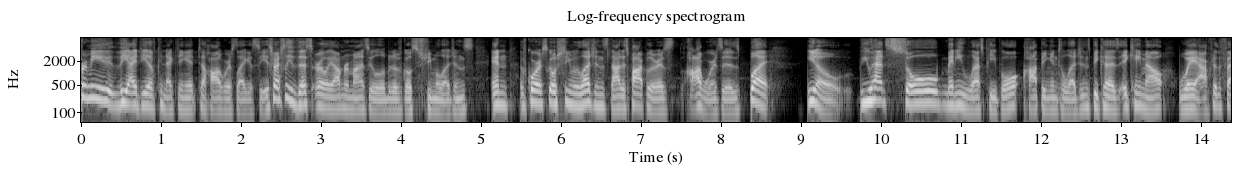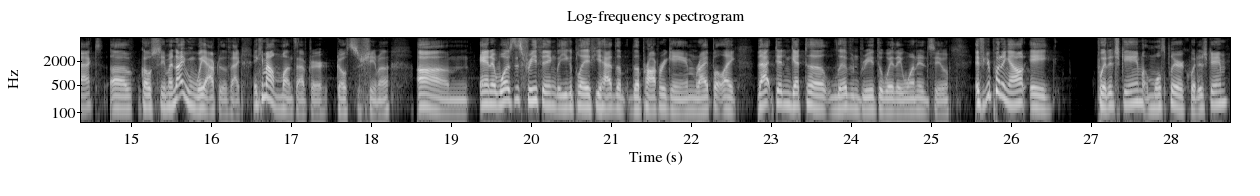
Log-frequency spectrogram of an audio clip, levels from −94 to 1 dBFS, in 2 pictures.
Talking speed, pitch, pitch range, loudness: 250 wpm, 140 Hz, 120-160 Hz, -24 LUFS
